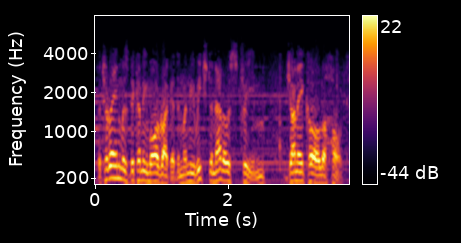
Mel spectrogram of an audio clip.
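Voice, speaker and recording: An actor playing a composed, wry English former cavalry captain, measured and articulate, in a 1950s radio drama with a British accent. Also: male voice, fairly high pitch, lively intonation, narrow, tinny audio, lightly acted. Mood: reflective, watchful. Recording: band-limited vintage radio recording with music.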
